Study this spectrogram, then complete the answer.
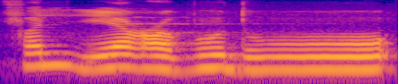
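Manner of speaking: فَلْيَعْبُدُوا slow with the final وا stretched; drawn-out recitation. Shown as a demonstration. Teacher reciting for students, vowel drawn out. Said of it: "اس طریقے سے کہیں".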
